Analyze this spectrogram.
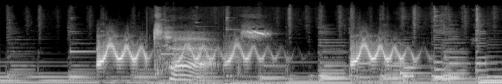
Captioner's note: springing sounds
